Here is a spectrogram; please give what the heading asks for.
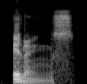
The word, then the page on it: innings: British English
